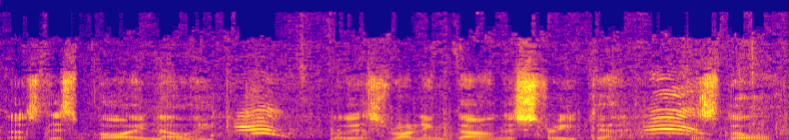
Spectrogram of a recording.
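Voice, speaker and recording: An actor playing an inquisitive, commanding older foreign professor, speaking deliberately in stilted phrasing in a period audio drama. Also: male voice, fairly low pitch, animated, heavy background noise. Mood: inquiring.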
